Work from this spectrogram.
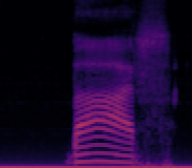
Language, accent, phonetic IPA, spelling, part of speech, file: Persian, Iran, [bæɹf], برف, noun, Fa-برف.ogg
- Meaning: snow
